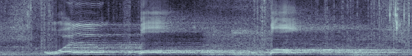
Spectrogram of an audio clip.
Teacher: mengucapkan qa dengan sifat syiddah, menekan, tidak boleh lembek, apalagi ada udara yang menyertainya.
